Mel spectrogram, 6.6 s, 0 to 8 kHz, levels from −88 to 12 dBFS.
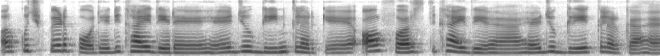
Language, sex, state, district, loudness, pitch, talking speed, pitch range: Hindi, female, Punjab, Fazilka, -18 LUFS, 225 Hz, 215 wpm, 205-260 Hz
